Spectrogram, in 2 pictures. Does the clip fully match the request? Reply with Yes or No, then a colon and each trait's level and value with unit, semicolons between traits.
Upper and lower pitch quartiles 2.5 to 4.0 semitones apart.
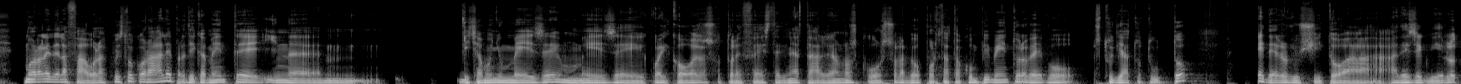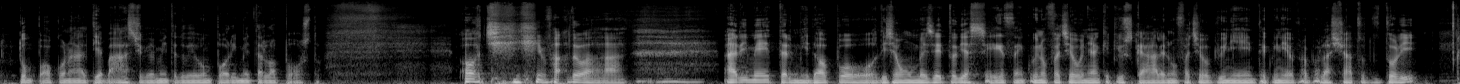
Yes: average, 3.0 semitones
